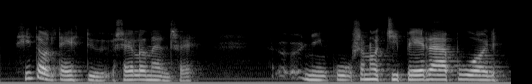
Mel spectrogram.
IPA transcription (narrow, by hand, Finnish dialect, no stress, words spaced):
sit olʲ tehty selːɑnen se nʲiŋku sɑnotʲːiː peræpuolʲ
